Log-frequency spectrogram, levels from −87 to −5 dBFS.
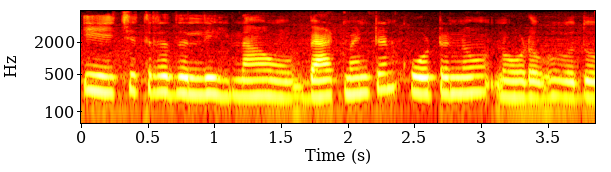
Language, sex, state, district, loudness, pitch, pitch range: Kannada, female, Karnataka, Bidar, -16 LUFS, 220 Hz, 195-230 Hz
